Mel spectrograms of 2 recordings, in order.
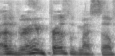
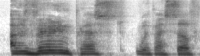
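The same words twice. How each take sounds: First: It is read in the speaker's own plain voice. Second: It is said in an imitated, put-on voice.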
